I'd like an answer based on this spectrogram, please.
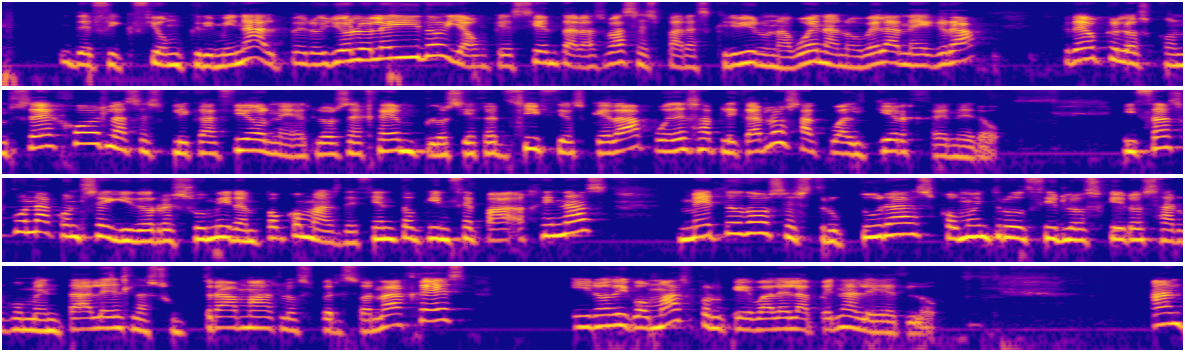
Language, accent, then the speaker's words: Spanish; Mataró, Catalonia, Spain; accent: Mataró; con mi acento de Mataró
